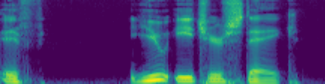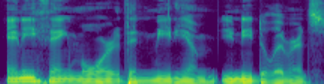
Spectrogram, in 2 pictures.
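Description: A man with an American accent, very deep and low in pitch, dark and mellow in tone, fairly slow, with ordinary pitch variation and a dry, close sound with no echo. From Ohio, US. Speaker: podcast co-host. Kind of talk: casual chat.

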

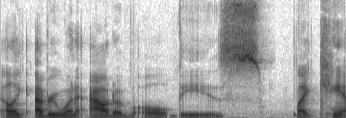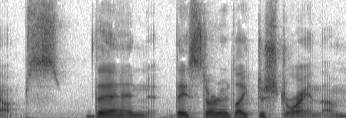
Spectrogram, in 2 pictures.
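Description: Recorded very cleanly against a silent background, a woman speaks in a fairly low pitch with fairly even intonation and vocal fry. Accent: American. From US, Japanese American family. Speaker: podcast co-host. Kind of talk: casual chat.

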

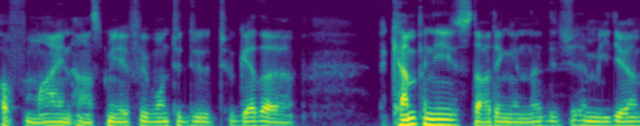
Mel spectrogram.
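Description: A man with a fairly low pitch speaks at a moderate pace and with fairly even intonation. The recording is very clean, with a silent background. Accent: German. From Germany. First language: German. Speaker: esports executive. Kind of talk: interview. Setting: studio. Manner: halting.

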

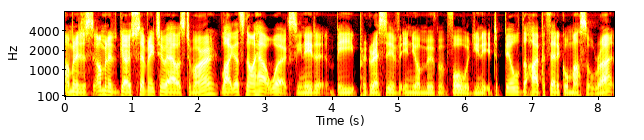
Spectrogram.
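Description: On a very clean recording with a silent background, a man speaks at a very fast pace with an Australian accent. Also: medium pitch for a man, hardly any pauses. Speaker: health podcast host and coach. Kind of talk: solo educational podcast monologue. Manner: casual, upbeat.

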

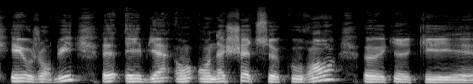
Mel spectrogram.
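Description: A man talks at a medium pitch with ordinary pitch variation. The recording is very clean, the background silent. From northern France, Pas-de-Calais mining area. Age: 70s. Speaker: member of parliament. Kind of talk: radio interview.

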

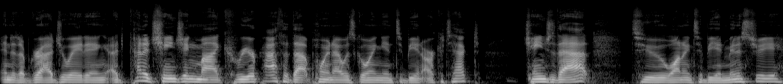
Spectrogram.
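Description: The recording is very clean, with a silent background. A man with a Canadian accent uses an ordinary speaking voice, fairly low in pitch, with ordinary pitch variation and a fairly quick pace. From western Canada (Abbotsford, British Columbia). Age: 30s. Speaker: pastor. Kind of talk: casual interview chat.

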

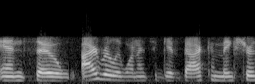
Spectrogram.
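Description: A woman speaks at a fairly quick pace and a medium pitch in a plain, everyday voice. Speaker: email marketing director. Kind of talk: interview discussion.

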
